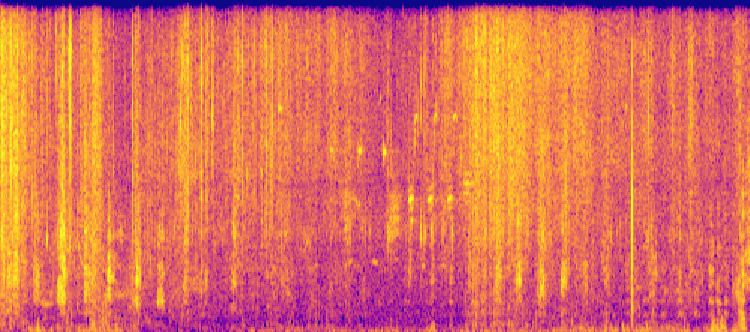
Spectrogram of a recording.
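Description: Dogs making short vocal sounds as they run and play in long grass, mixed with grass rustling and low thumps of wind and handling on a phone microphone. A person calls out a dog's name near the end.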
